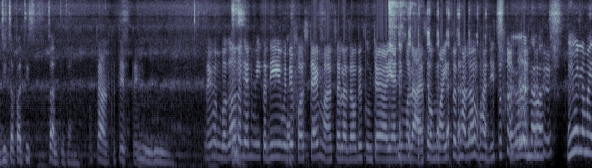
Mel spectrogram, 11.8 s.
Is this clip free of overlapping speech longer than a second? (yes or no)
yes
